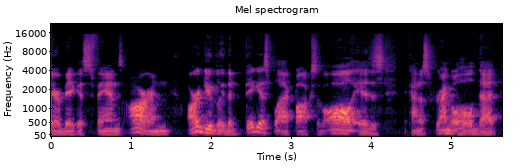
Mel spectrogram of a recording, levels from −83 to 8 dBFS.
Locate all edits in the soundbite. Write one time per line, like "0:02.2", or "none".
none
